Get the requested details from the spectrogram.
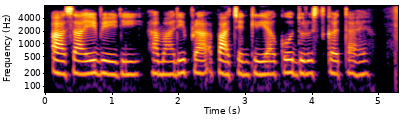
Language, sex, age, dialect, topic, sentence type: Hindi, female, 25-30, Kanauji Braj Bhasha, agriculture, statement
